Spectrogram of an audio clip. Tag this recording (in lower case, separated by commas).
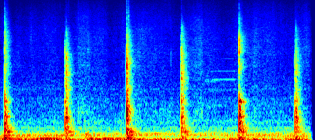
footsteps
